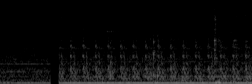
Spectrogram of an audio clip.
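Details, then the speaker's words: 2007 Pontiac Solstice with the MIL on and code P0442. At the back of the intake manifold, the purge solenoid ticks quickly and evenly, about ten times a second, when commanded on. It is cycling normally. "now i can hear it clicking over here it's usually on the engine"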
